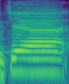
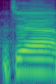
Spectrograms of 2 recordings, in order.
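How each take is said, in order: The two takes are said the same way.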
